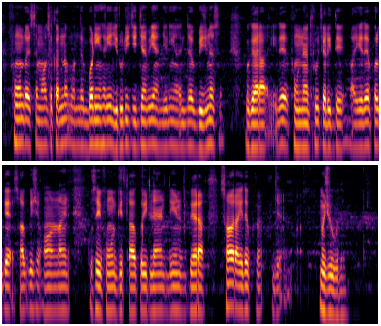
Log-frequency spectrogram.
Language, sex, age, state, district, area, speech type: Dogri, male, 18-30, Jammu and Kashmir, Jammu, rural, spontaneous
